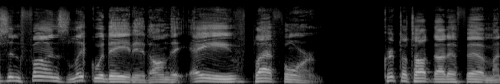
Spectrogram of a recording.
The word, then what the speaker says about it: Aave: I'm your host, and yes, I pronounced it AVE, and I'm going to keep pronouncing it AVE. I'm not doing this Ave Maria nonsense.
